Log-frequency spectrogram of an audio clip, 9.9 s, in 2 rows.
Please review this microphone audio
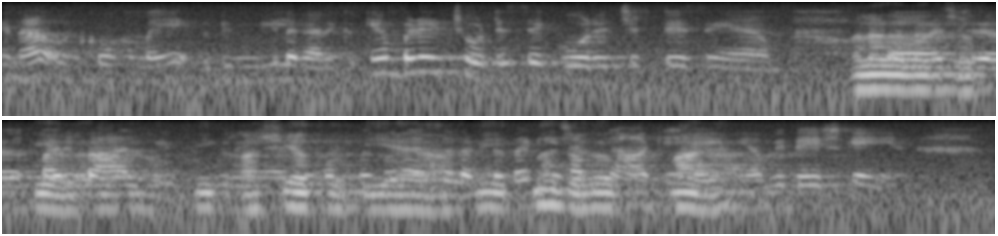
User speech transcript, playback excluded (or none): अलग-अलग जगहों की अलग-अलग अपनी ख़ासियत होती है, आपने इतना जगह घूमा है,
